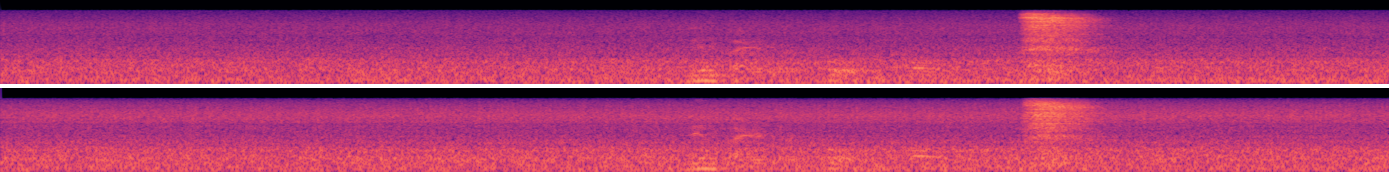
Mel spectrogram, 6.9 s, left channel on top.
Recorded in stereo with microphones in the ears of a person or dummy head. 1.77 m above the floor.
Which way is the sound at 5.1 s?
70° left (ahead or behind).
